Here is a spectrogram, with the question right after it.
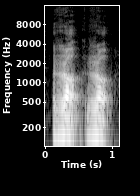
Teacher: रा का उच्चारण करके देखो, महसूस होगा कि जिह्वा में कंपन हो रहा है। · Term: प्रकंपी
